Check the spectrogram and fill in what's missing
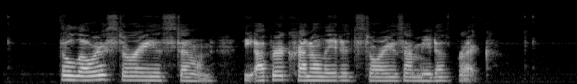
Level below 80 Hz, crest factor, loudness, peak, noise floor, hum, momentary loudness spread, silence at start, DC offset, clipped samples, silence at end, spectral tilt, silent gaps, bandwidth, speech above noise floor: -62 dBFS; 20 dB; -19 LUFS; -2 dBFS; -60 dBFS; none; 9 LU; 0.6 s; under 0.1%; under 0.1%; 0.85 s; -5 dB/octave; none; 11.5 kHz; 41 dB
